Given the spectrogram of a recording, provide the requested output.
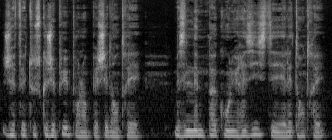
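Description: A man's voice: medium pitch, brisk, dark tone, slightly rough, natural voice. A man voicing a middle-aged female servant who is anxious and devoted, speaking deferentially, in an audiobook reading. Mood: pleading.

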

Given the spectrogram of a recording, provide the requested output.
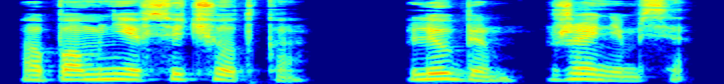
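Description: A woman's voice: lowish voice, fairly even intonation, normal speed, darkish tone, no room sound, clean studio sound, lightly acted. A woman voicing blunt bossy young man. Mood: blunt, grumpy.

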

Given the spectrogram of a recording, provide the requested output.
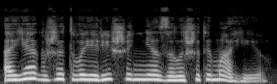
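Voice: mid-range voice, lively intonation, normal speed, warm tone, no room sound, pitched above the performer's own voice, natural voice. A reader voicing a scornful male mage who talks in a sarcastic, sneering way in an audiobook. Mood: mocking.

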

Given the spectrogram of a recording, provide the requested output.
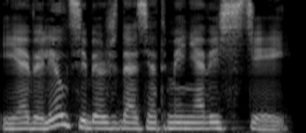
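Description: A commanding, angry school director barks short orders and will not be argued with, as a man reads him. His voice sits at a middle pitch. The audiobook sound is close and dry. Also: steady tone, normal speed, no echo, natural voice. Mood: furious. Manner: curt, commanding, shouting.

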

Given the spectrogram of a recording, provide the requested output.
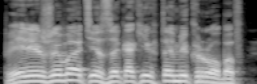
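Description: A man voicing a brash, gloating male space adventurer who mocks loudly in an audiobook reading. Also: a little high, animated, a little slow, voice pushed up. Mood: mocking. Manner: loud, mocking, laughing.

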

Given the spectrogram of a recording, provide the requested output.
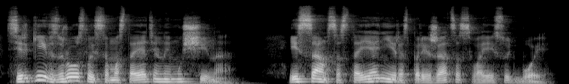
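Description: A composed adoptive mother in an audiobook story, speaking quietly, low and measured, wary of being deceived, as a male narrator puts her on. Her tone stays cool and controlled. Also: very animated. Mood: firm.

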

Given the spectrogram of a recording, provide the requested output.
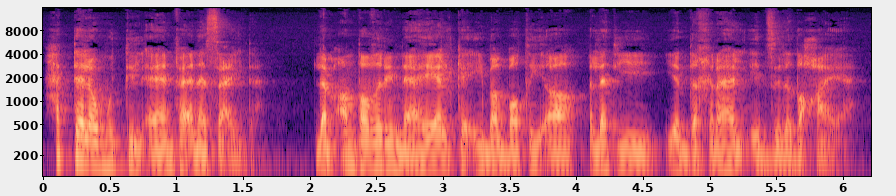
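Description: A man reading the lines of a gravely injured young woman who speaks quietly and grows weaker. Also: medium pitch, expressive, very fast, close to an everyday voice. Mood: fading. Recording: dull lo-fi recording.

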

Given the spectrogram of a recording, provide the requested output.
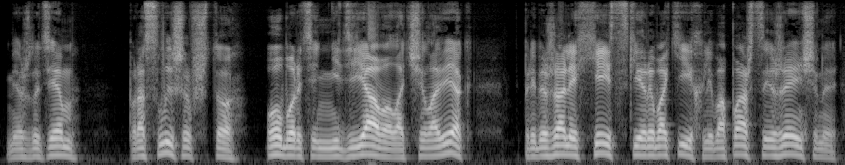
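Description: A man's voice: lowish voice, normal speed, no echo. Male audiobook narrator, dramatic storytelling, dry close sound.

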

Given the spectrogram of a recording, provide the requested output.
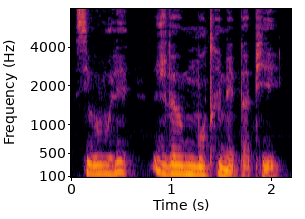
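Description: A man's voice: lively intonation, a little fast, dark tone, slightly rough. A man voicing a ragged drunken beggar who pleads and stammers. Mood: pleading. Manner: pleading, stammering, high and strained.

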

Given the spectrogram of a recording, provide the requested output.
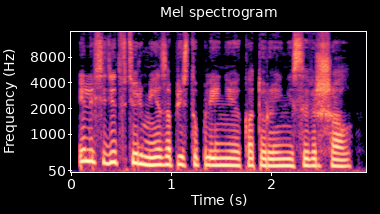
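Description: A woman reads a novel aloud in the first person, expressive and reflective. Her voice sits at a middle pitch. The recording is dry and close, with no room sound. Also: fast, no echo. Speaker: audiobook narrator.

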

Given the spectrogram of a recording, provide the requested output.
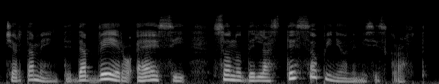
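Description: A woman's voice: lowish voice, animated, normal speed, gravelly, dark tone, husky, heavily acted. A woman reading the part of a placid middle-aged lady, mild and agreeable.

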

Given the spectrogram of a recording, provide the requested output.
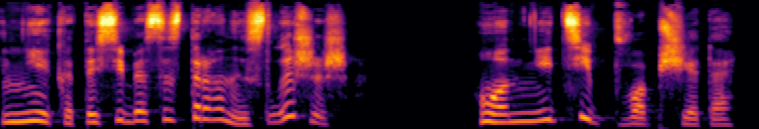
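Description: A woman's voice: high voice, very animated, normal speed, a little mellow, no room sound, clean studio sound, pitched above the performer's own voice. A woman reading an audiobook voices a nosy young woman student who teases her friend. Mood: teasing. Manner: teasing, snorting.

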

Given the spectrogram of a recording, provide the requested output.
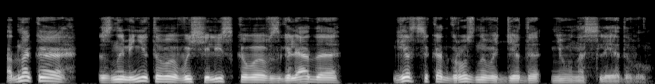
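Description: Male audiobook narrator, low-pitched, dry studio sound, measured delivery. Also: darkish tone, no room sound. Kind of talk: scripted narration.

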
